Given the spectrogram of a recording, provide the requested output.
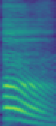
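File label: "uh", male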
